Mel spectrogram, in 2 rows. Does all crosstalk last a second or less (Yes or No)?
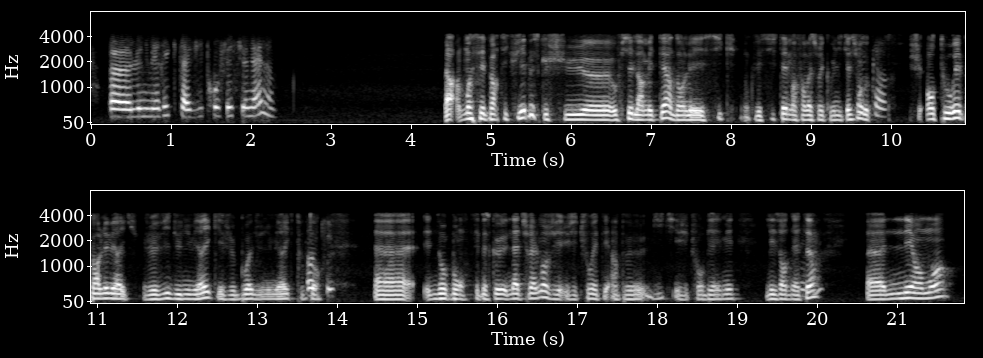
Yes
